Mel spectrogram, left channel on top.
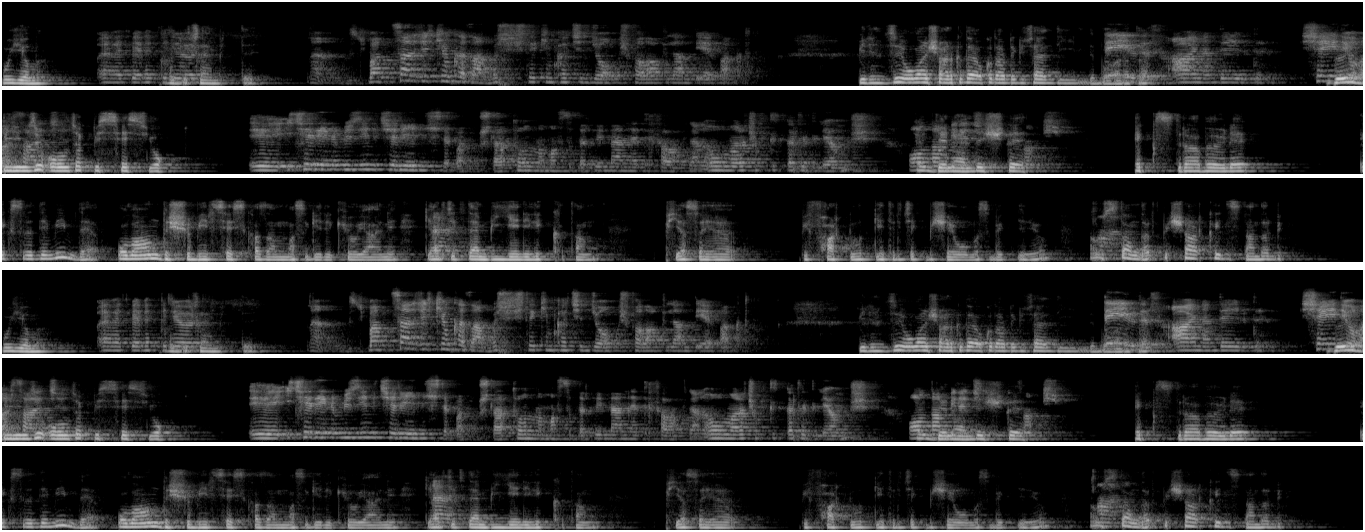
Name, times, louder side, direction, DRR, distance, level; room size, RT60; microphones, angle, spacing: voice 1, 0.0-0.5 1.6-2.5 8.6-11.5 13.3-15.3 22.8-23.9 24.9-26.1 27.2-33.2 33.9-34.6 35.2-37.7 38.1-40.0, left 2 dB, 30° left, 12 dB, 0.5 m, -25 dB
voice 2, 0.9-2.0 3.0-7.4 7.9-8.4 11.0-12.7 13.0-14.2 16.1-21.2 21.5-23.5 23.8-24.2 31.5-31.7 38.2-38.5, right 2 dB, 40° right, 3 dB, 2.4 m, -33 dB
16.0 x 14.0 x 5.4 m, 0.89 s
head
